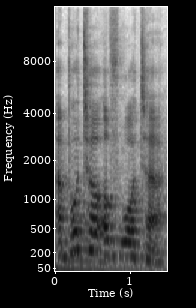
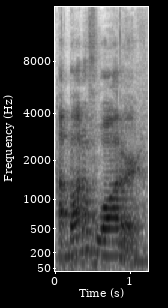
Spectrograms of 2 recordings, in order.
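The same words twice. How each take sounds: First: It is said in a British accent. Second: It is said in an American accent.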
